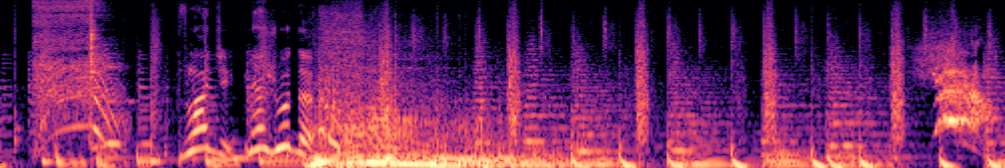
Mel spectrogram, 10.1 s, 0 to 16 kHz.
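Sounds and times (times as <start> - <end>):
background music: 0.0 - 10.0
car engine revving: 3.0 - 6.2.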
